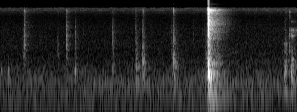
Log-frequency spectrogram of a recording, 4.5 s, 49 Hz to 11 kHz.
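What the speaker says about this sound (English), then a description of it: "hear that snap?" BMW Z3 window regulator clip snapping into place: one sharp, close click stands out against faint, irregular light ticking from handling parts.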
